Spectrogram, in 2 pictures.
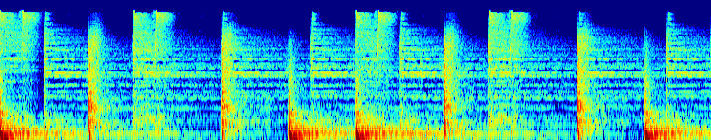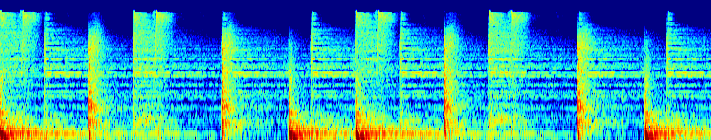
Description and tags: got a rhythm
A little drum loop I put together for fun.
drum-loop, drums, percussion-loop, rhythm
